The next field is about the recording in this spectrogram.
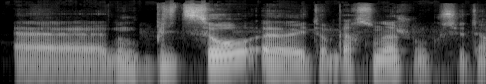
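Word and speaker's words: Blitzø: de Hell of Us qui s'appelle Blitz. The O is silent, comme ils disent bien en version originale. Donc Blitzo est un personnage, donc c'était un diablotin qui a fondé Imp.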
